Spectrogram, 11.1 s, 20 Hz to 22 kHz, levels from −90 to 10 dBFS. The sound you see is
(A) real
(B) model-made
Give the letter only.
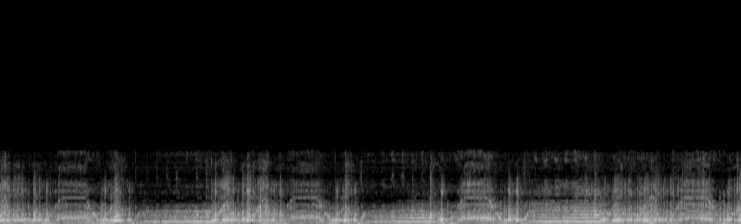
B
